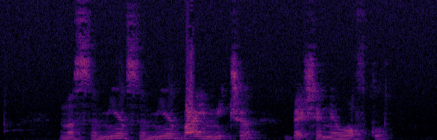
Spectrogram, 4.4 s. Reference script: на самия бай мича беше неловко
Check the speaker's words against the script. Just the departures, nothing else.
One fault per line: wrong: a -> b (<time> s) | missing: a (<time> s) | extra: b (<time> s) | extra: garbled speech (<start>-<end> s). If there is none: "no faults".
extra: самия (1.2 s)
